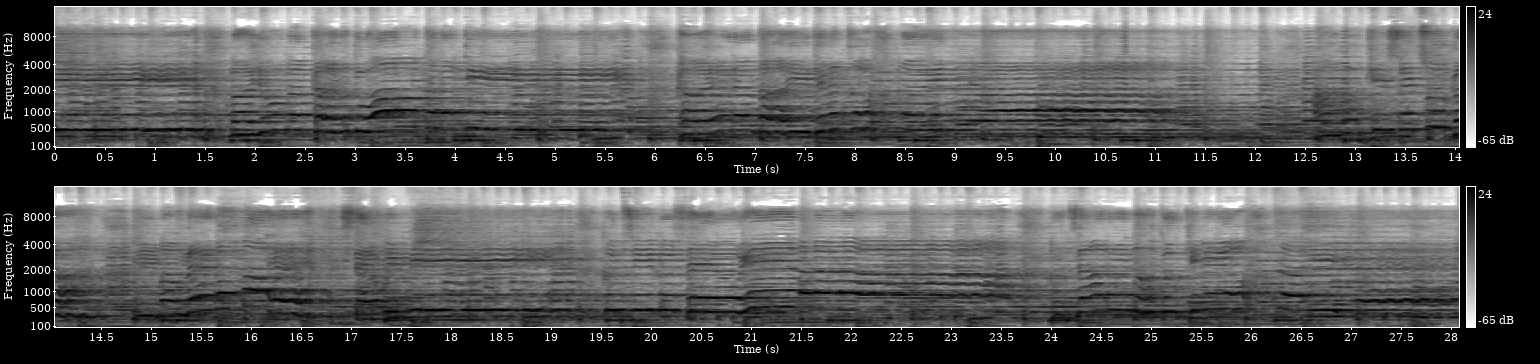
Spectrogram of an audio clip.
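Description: A woman singing a ballad live into a handheld microphone over a live band's accompaniment, holding long notes with vibrato.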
